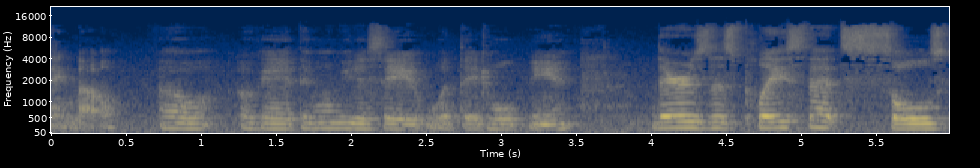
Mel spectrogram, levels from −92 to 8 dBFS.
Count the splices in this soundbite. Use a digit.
1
